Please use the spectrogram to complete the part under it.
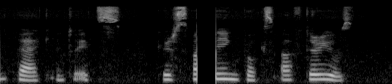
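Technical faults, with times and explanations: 1.97–2.16 s, digital broadcast dropout: the speech cuts to silence for about 0.19 s while the receiver mutes on bad frames, then resumes with that stretch gone.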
